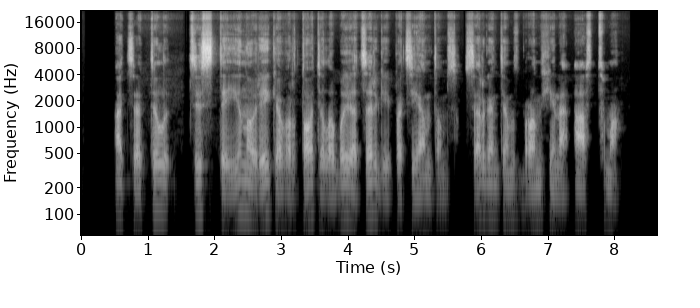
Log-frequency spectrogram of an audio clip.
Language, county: Lithuanian, Šiauliai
